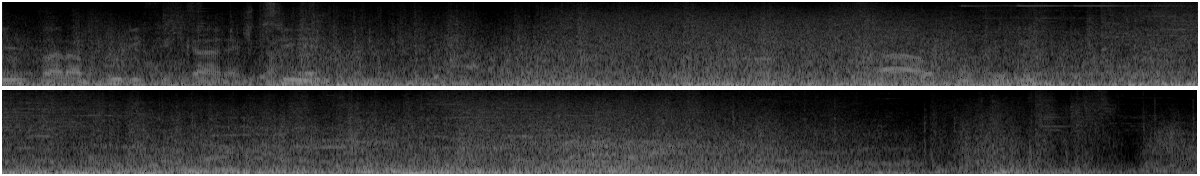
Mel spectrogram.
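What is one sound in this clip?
Spell effects and weapon clashes from a battle game crackle and thud.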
